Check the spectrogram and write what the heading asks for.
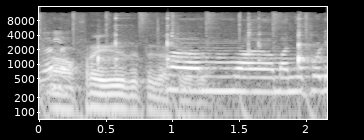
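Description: A woman's voice, with one syllable held steady for about a second in the second half.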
